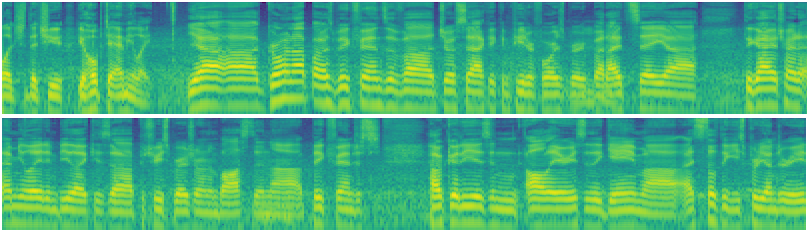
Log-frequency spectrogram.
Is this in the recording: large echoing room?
no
